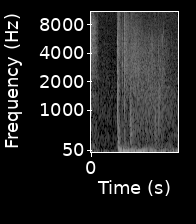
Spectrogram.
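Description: A single sniper rifle shot in a video game: a sudden loud blast after a near-silent start, followed by a long rumbling tail that slowly fades.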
